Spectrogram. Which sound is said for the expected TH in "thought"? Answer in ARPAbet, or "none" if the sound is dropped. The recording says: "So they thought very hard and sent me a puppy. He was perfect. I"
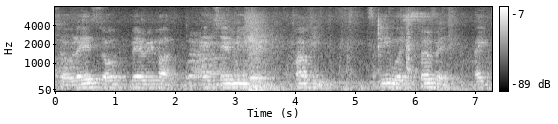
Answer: S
